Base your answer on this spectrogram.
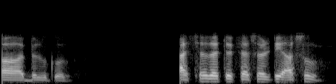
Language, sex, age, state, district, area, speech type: Kashmiri, male, 30-45, Jammu and Kashmir, Srinagar, urban, conversation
